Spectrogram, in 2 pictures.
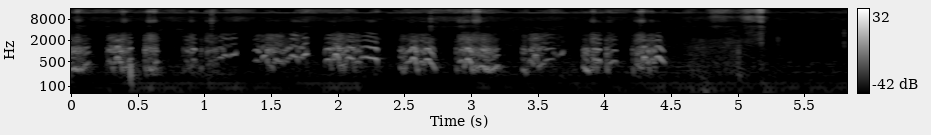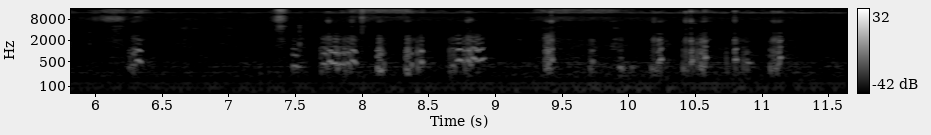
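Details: Guinea pig kept as a pet, perched on its owner's lap, uttering clipped squeaking chirps in a fast run, a quieter pause with rustling, then more scattered squeaks.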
